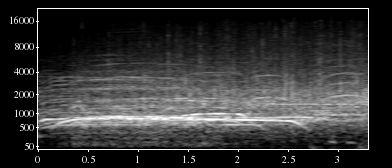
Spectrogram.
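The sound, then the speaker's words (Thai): A crowd at an event in Thailand celebrating the legalization of cannabis claps loudly and steadily, with shouts and cheers rising over the applause to congratulate cannabis supporters. The sound stays full and sustained from start to finish. “งานวันนี้ที่เราจัดขึ้นมาได้ เพราะว่ากัญชาอันล็อกแล้ว เพราะฉะนั้นนะฮะ ขอเสียงแสดงความยินดีให้กับสายเขียวทุกท่านนะฮะ”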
